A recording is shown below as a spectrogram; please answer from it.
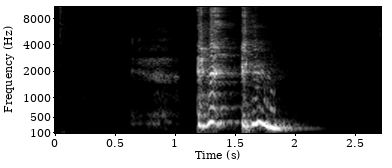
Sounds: Throat clearing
